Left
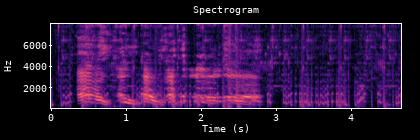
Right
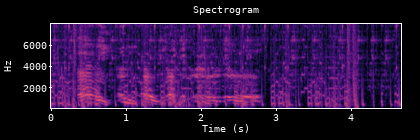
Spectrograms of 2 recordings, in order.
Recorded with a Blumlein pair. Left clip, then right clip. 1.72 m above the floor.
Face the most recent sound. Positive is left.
turn(degrees=65)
